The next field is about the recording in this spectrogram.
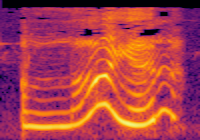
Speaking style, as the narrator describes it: cried the queen

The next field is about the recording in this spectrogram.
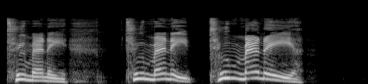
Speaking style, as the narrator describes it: Sherlock shouted angrily

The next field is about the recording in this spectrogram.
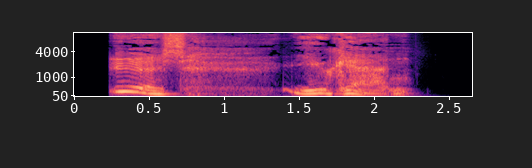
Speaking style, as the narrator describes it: he said sleepily

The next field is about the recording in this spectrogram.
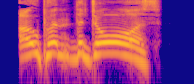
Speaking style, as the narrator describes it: shouted to Elena

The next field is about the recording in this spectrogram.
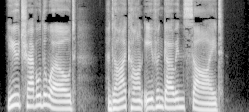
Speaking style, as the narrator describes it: she said sadly

